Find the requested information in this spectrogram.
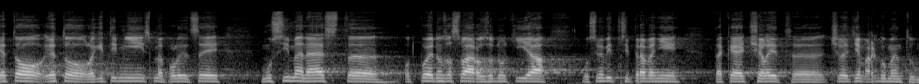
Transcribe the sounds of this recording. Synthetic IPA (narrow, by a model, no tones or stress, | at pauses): jɛt̪o̞jɛt̪o̞lɛɡɪt̪ɪmɲiːsmɛpo̞lɪt̪ɪt͡sɪ | musiːmɛnɛːst̪ʔo̞t̪̚povjɛdnost̪zasvaːɾozɦo̞dnuciːamusiːmɛbiːt̪̚pr̝̥ɪpɾavɛɲɪ | t̪akɛːt͡ʃɛlɪt̪t͡ʃɛlɪt̪̚cɛmʔaɾɡumɛnt̪uːm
